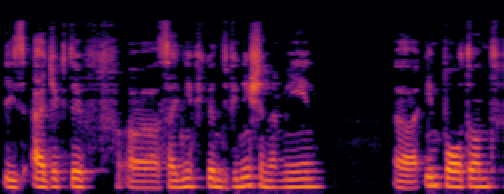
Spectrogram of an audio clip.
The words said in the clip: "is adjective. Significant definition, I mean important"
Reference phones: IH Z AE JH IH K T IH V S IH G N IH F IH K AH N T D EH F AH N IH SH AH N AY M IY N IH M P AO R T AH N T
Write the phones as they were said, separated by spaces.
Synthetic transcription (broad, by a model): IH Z AE JH IH K T IH V S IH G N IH F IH K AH N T D EH F AH N IH SH AH N AY M IY N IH M P AO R T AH N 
